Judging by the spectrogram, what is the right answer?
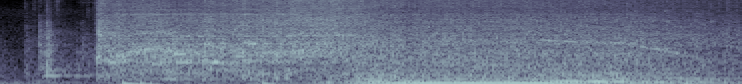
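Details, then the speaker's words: Engine started after the negative battery cable was reconnected. A brief crank, then it catches at once and runs clean and even, with a rising intake rush from the cold air intake; a healthy start. "it sounds great and I never get tired of that era cool air intake when it's suck it in the air it's a great sound"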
